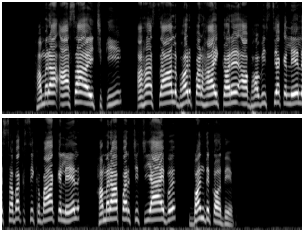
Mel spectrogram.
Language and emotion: Maithili, disgusted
